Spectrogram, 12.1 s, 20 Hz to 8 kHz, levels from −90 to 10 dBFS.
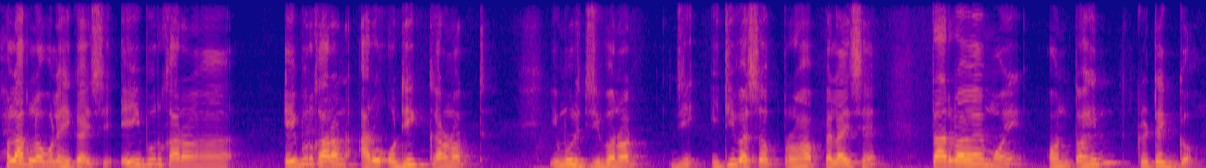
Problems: constant background noise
